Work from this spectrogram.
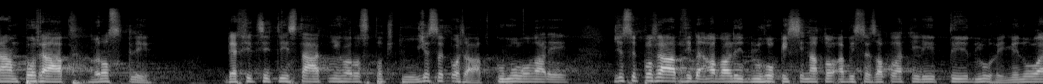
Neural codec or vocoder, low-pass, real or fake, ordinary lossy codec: codec, 44.1 kHz, 2.6 kbps, SNAC; 14.4 kHz; fake; MP3, 64 kbps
